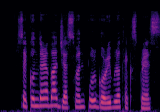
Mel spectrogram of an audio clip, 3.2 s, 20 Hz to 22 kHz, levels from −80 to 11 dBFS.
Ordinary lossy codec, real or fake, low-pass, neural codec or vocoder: AAC, 48 kbps; fake; 14.4 kHz; codec, 44.1 kHz, 3.4 kbps, Pupu-Codec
